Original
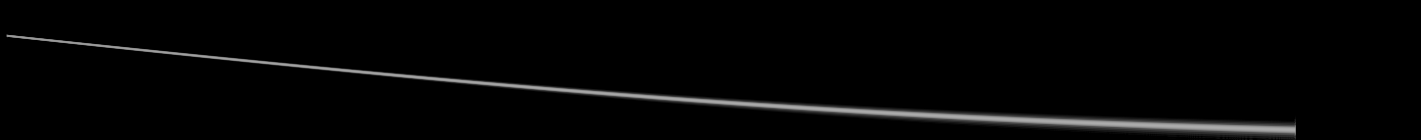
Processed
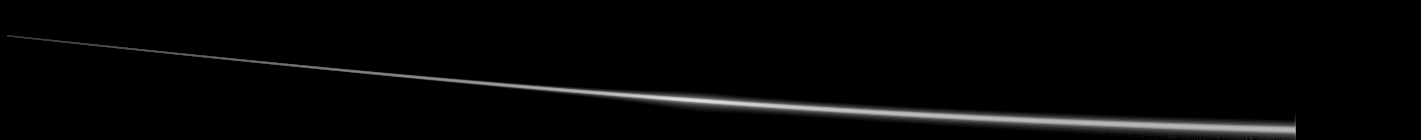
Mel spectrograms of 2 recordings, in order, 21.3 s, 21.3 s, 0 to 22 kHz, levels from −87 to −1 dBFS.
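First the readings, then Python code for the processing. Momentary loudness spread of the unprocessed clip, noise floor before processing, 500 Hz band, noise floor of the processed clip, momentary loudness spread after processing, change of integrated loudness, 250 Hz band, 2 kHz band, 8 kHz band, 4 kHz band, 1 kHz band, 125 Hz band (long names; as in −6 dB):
4 LU, below −85 dBFS, +5.5 dB, below −85 dBFS, 21 LU, +8.5 dB, +4.0 dB, +3.0 dB, below −25 dB, below −10 dB, +13.5 dB, can't be measured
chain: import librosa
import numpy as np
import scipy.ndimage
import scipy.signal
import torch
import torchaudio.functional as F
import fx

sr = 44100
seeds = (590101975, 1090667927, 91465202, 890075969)

y = fx.lowpass_res(x, sr, hz=1200.0, q=5.6)
y = y * 10.0 ** (3.5 / 20.0)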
